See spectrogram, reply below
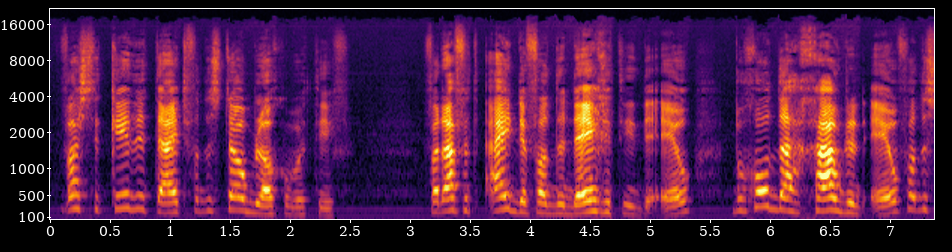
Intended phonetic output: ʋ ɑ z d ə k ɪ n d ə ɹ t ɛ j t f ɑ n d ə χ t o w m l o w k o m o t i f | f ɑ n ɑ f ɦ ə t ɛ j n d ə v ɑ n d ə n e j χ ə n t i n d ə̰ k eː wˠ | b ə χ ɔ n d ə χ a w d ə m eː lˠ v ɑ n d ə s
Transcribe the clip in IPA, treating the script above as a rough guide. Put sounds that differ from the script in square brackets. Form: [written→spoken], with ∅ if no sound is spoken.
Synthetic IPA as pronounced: ʋ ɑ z d ə k ɪ n d ə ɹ t ɛ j t f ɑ n d ə [χ→s] t o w m l o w k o m o t i f | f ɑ n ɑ f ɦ ə t ɛ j n d ə v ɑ n d ə n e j χ ə n t i n d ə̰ [k→ʔ] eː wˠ | b ə χ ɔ n d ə χ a w d ə [m→n] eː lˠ v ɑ n d ə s

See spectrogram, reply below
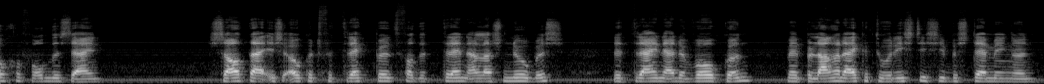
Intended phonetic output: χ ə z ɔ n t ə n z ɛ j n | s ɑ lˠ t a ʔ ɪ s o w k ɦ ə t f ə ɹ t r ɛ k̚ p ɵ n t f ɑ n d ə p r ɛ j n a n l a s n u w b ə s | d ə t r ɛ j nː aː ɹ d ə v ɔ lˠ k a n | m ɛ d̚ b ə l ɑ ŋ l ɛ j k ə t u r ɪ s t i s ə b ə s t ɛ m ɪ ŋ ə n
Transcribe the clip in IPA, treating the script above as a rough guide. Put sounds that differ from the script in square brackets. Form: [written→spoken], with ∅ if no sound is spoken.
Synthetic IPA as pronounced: χ ə [z→v] ɔ n [t→d] ə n z ɛ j n | s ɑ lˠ t a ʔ ɪ s o w k ɦ ə t f ə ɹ t r ɛ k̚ p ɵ n t f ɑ n d ə [p→t] r ɛ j n a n l a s n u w b ə s | d ə t r ɛ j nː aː ɹ d ə [v→ʋ] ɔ lˠ k [a→ə] n | m ɛ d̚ b ə l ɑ ŋ [l→r] ɛ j k ə t u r ɪ s t i s ə b ə s t ɛ m ɪ ŋ ə n

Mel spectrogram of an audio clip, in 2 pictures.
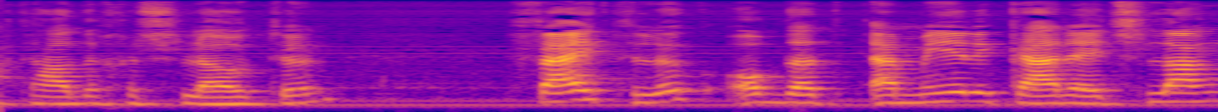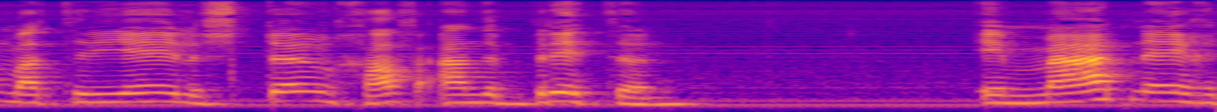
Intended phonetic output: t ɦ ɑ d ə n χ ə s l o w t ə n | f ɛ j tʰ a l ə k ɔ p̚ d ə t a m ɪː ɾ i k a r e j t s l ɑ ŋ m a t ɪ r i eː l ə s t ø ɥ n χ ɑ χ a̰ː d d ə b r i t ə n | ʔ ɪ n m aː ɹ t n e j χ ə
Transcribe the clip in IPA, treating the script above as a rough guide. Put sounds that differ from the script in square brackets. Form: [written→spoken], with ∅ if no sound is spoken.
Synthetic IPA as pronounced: t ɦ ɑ d ə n χ ə s l o w t ə n | f ɛ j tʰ [a→ə] l ə k ɔ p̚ d [ə→ɑ] t a m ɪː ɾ i k a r e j t s l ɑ ŋ m a t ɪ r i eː l ə s t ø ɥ n χ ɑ [χ→f] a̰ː [d→n] d ə b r [i→ɪ] t ə n | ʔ ɪ n m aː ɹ t n e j χ ə

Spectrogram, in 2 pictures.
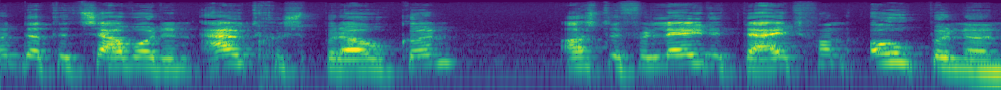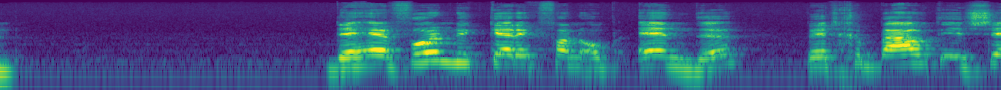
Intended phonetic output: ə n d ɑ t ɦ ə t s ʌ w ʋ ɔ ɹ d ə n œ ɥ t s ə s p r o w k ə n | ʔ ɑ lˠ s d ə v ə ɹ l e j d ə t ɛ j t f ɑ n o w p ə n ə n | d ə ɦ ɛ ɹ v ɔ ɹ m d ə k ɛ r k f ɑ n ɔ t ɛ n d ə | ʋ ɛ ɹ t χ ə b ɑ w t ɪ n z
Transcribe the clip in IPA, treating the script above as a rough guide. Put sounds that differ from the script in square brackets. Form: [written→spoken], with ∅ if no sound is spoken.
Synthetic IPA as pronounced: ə n d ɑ t ɦ ə t s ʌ w ʋ ɔ ɹ d ə n œ ɥ t [s→χ] ə s p r o w k ə n | ʔ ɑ lˠ [s→z] d ə v ə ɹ l e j d ə t ɛ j t f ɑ n o w p ə n ə n | d ə ɦ ɛ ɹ v ɔ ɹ m d ə k ɛ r k f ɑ n ɔ [t→p] ɛ n d ə | ʋ ɛ ɹ t χ ə b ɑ w t ɪ n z

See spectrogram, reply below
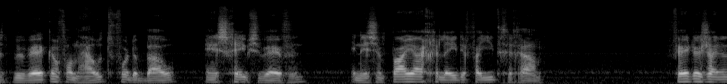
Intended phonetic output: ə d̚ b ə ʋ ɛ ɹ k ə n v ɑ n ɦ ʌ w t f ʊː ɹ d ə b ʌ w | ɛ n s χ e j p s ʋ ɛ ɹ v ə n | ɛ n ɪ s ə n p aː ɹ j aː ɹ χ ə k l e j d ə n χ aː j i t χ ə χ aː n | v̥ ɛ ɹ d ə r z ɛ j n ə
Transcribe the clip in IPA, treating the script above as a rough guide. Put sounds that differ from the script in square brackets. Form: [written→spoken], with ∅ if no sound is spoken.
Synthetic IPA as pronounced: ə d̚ b ə ʋ ɛ ɹ k ə n v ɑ n ɦ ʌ w t f ʊː ɹ d ə b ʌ w | ɛ n s χ e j p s ʋ ɛ ɹ v ə n | ɛ n ɪ s ə n p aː ɹ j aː ɹ χ ə [k→∅] l e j d ə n [χ→f] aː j i t χ ə χ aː n | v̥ ɛ ɹ d ə [r→ɹ] z ɛ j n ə

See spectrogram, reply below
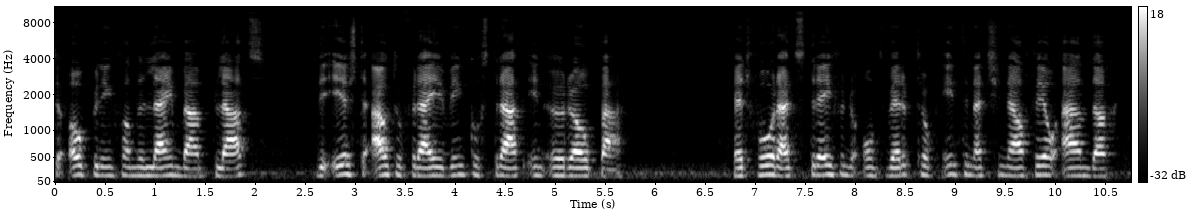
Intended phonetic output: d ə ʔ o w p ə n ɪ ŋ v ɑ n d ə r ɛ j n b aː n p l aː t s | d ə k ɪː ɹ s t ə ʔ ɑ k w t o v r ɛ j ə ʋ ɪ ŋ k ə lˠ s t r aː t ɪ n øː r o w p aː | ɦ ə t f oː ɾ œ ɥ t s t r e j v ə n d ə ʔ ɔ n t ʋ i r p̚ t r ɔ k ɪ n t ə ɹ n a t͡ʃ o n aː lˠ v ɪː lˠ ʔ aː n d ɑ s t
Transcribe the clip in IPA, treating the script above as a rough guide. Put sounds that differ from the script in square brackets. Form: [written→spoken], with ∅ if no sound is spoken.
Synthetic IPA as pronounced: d ə ʔ o w p ə n ɪ ŋ v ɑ n d ə [r→l] ɛ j n b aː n p l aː t s | d ə [k→ʔ] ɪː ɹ s t ə ʔ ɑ [k→∅] w t o v r ɛ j ə ʋ ɪ ŋ k ə lˠ s t r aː t ɪ n øː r o w p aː | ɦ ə t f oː ɾ œ ɥ t s t r e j v ə n d ə ʔ ɔ n t ʋ [i→ɛ] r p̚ t r ɔ k ɪ n t ə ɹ n a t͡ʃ o n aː lˠ v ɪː lˠ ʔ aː n d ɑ [s→χ] t

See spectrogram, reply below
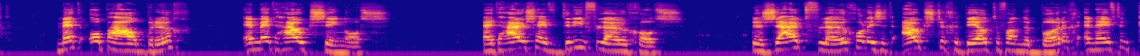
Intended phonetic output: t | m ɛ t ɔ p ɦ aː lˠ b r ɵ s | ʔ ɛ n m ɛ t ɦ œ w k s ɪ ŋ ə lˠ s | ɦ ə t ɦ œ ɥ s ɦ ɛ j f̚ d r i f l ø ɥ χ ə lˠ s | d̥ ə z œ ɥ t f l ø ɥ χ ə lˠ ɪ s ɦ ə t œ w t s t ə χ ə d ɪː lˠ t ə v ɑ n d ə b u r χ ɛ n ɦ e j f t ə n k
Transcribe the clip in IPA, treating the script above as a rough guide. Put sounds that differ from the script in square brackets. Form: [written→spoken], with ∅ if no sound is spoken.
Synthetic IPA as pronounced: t | m ɛ t ɔ p ɦ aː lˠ b r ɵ [s→χ] | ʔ ɛ n m ɛ t ɦ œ w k s ɪ ŋ ə lˠ s | ɦ ə t ɦ œ ɥ s ɦ [ɛ→e] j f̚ d r i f l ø ɥ χ ə lˠ s | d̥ ə z œ ɥ t f l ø ɥ χ ə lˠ ɪ s ɦ ə t œ w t s t ə χ ə d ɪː lˠ t ə v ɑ n d ə b [u→ɔ] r χ ɛ n ɦ e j f t ə n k

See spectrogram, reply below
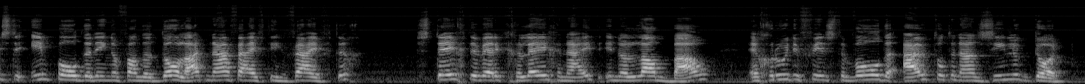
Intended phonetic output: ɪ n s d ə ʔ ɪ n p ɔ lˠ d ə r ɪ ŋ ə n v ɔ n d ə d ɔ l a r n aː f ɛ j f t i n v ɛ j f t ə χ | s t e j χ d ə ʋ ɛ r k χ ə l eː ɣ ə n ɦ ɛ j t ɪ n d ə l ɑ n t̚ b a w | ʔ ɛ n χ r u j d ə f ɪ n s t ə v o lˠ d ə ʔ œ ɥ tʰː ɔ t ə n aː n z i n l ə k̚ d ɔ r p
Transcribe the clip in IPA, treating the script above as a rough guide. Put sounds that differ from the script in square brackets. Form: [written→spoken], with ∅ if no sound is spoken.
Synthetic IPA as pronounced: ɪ n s d ə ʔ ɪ n p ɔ lˠ d ə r ɪ ŋ ə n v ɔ n d ə d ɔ l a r n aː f ɛ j f t i n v ɛ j f t ə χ | s t e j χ d ə ʋ ɛ r k χ ə l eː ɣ ə n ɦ ɛ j t ɪ n d ə l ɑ n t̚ b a w | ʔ ɛ n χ r u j d ə f ɪ n s t ə [v→ʋ] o lˠ d ə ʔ œ ɥ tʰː ɔ t ə n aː n z i n l ə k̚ d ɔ r p

